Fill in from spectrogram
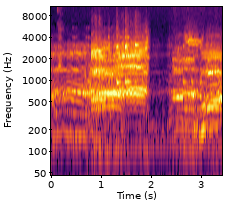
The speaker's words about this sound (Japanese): お前をここに置き去りにはしないよお前の泣き声が聞こえたからね私はいつでも羊たちを助けに行くつもりだよ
